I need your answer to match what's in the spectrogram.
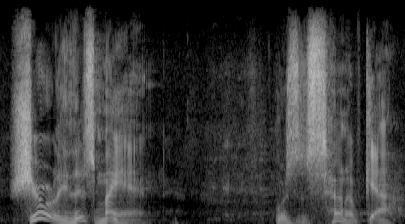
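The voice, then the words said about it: Bad Texan drawl impression. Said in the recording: “I love John Wayne ... sounded like the Roman soldier was from Texas ... that was a horrendous impersonation.”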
